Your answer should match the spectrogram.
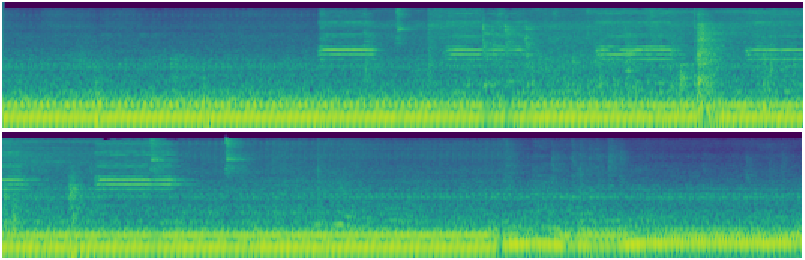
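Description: A bus engine heard from inside the cabin, running with a steady drone that steps up in pitch near the end as it picks up revs. Five short electronic beeps, about a second apart, sound over it in the middle.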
